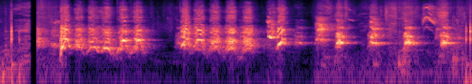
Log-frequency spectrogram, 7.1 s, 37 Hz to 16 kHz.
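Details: Boerboels at Delatro Boerboels, visited 30 October 2013, barking in a rapid, continuous chorus of overlapping harsh barks with brief pauses, several dogs calling together.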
